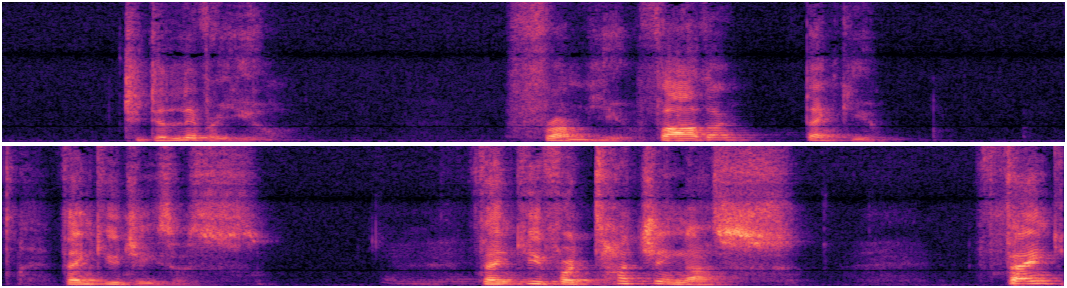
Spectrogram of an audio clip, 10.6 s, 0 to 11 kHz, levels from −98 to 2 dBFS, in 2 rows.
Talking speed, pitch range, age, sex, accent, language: 95 wpm, 180-245 Hz, 50-69, male, American, English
